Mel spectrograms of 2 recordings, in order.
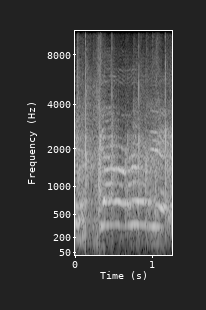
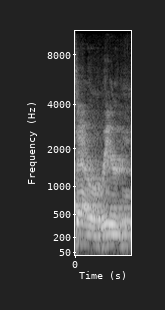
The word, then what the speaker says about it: Darragh Riordan: Darragh Riordan. Put your hands together. It's actually pronounced Darragh Riordan, but I don't blame you.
